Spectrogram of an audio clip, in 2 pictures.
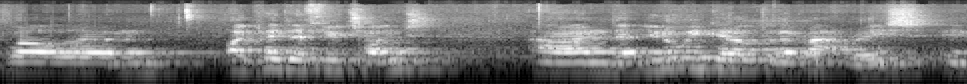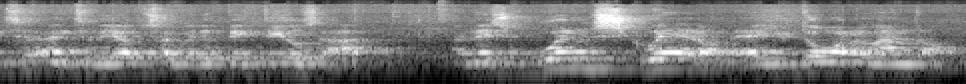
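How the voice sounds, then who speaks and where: An adult man from Wales delivers a motivational talk at a property event, chatty and self-mocking, and puts questions to the audience. His voice is on the high side and a little mellow, at a moderate pace with hardly any pauses. It is picked up by a distant mic in a very echoey room, with a bit of hiss or hum.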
